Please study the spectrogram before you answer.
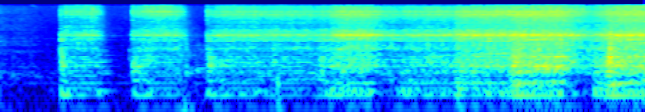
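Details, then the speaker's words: Elna Electronic TX sewing machine: hum starts, stops twice briefly and restarts cleanly, then runs steadily slightly faster; motor sounds healthy, board resistor still suspected. "so seems good. And if I stop and go again, it goes."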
